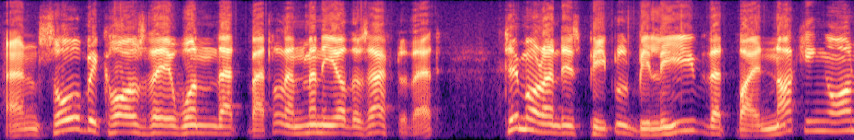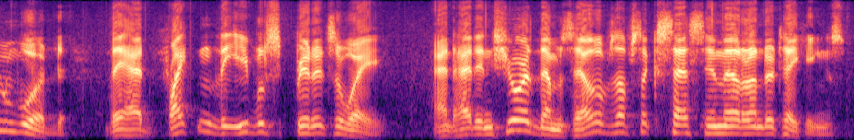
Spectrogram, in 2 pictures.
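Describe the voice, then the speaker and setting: A know-it-all sceptic telling a tale in a 1930s radio play. His bright voice swings animatedly in pitch, assured and didactic, recorded dry and close. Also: very animated, moderate pace, no echo, poor audio. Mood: explaining. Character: know-it-all storyteller, sceptical friend of a businessman. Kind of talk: 1930s radio acting, storytelling.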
